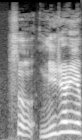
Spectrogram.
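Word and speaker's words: Cnidaria: একটা উদাহরণ হচ্ছে হাইড্রা সো নিডারিয়া পর্বের বৈশিষ্ট্য গুলো কি আমরা একটু সহজ ভাবে মনে রাখবো দেখো সো নিডারিয়া আমরা নিডারিয়া বলে সাধারণত আমি সি নিডারিয়া বলি সি নিডারিয়া বলি কেন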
